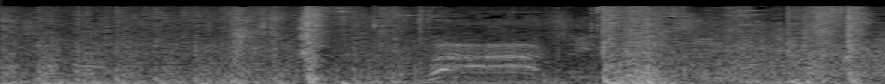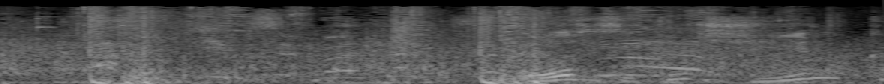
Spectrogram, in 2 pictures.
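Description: Gunshots crack in loud, sharp bursts.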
